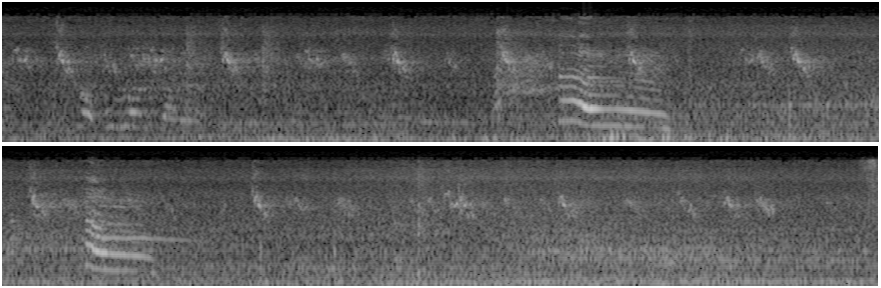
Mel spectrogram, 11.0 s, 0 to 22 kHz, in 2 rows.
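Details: Tabby street cats running up and asking for food, one of them angry: two loud, drawn-out meows falling in pitch at about 3.5 and 6 seconds, fainter short mews before them, over a low outdoor rumble.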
